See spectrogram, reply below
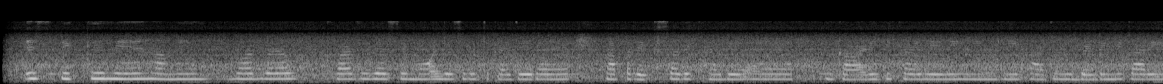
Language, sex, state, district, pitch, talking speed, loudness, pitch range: Hindi, female, Uttar Pradesh, Jalaun, 245 Hz, 160 wpm, -23 LUFS, 235-255 Hz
